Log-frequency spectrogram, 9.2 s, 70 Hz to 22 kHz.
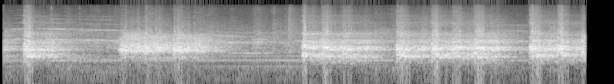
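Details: Dogs barking at The Barking Lot, recorded 8/1/16: loud, harsh, overlapping barks arrive in dense waves of one to two seconds, with short quieter gaps between bursts and a final abrupt stop.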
